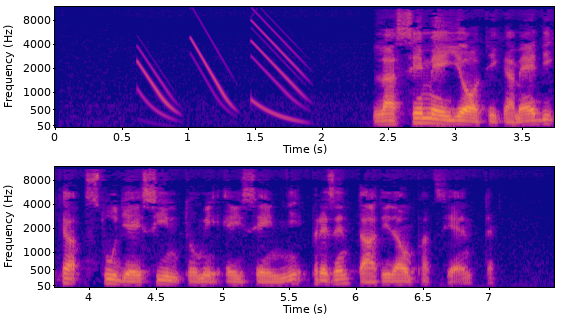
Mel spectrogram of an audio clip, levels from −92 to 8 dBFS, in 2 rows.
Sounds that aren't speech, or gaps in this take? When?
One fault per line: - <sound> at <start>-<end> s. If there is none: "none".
- chirp at 0.6-2.0 s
